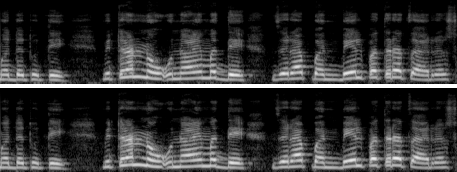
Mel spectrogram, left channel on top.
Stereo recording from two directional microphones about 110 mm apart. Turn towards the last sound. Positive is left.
turn(degrees=25)  # may be behind; listen again after turning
